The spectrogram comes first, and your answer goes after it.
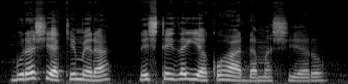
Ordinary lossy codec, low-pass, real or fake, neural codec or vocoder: none; none; real; none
